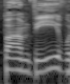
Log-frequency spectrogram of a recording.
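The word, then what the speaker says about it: Bon & Viv: How do you say this? Bon Vive? – There's Bon Vive, which is the original.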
